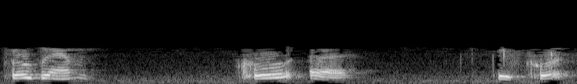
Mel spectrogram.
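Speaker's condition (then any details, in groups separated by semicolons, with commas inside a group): Stroke affecting throat muscles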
